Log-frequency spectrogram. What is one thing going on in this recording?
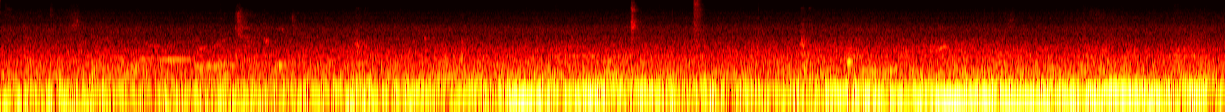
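The bus rattles and creaks as it drives along.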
